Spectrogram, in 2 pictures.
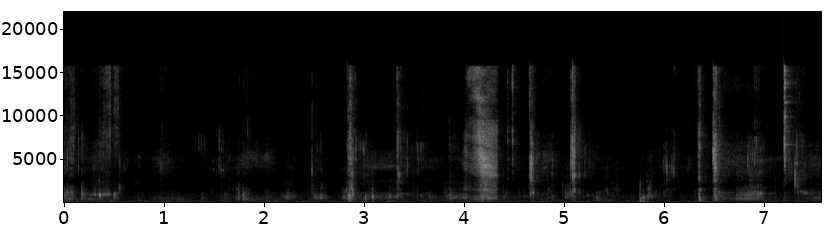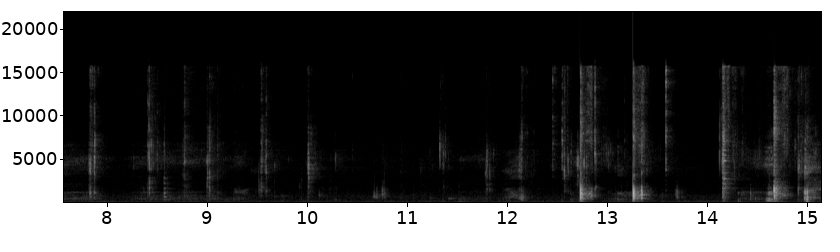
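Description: Close-up chewing and crunching of food in the mouth, with sharp clicks of a metal spoon and chopsticks against a stainless steel bowl; the loudest clicks come near the end.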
